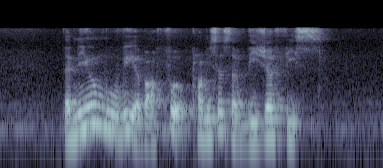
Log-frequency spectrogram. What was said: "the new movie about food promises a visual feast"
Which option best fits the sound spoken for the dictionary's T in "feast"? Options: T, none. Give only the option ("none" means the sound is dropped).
none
